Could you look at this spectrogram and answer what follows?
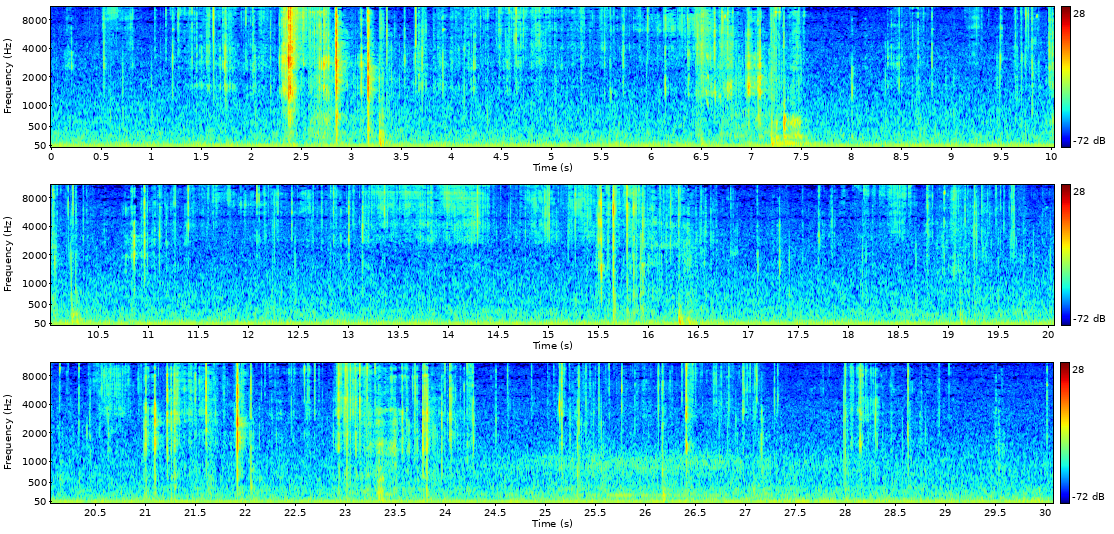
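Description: A snap-off utility knife blade cutting and scraping through a bar of soap coated in small beads, giving irregular crisp crunching and scraping strokes with short pauses between. A few sharp cuts stand out, the loudest about two seconds in.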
